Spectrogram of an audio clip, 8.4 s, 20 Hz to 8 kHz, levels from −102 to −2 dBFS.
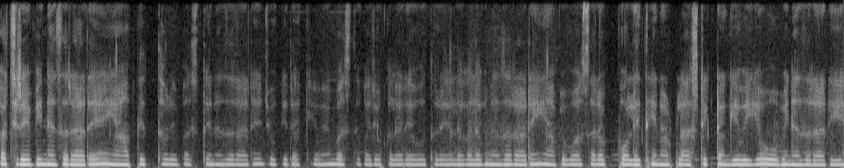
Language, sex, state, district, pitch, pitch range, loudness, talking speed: Hindi, female, Chhattisgarh, Jashpur, 220 Hz, 215-225 Hz, -31 LUFS, 335 wpm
